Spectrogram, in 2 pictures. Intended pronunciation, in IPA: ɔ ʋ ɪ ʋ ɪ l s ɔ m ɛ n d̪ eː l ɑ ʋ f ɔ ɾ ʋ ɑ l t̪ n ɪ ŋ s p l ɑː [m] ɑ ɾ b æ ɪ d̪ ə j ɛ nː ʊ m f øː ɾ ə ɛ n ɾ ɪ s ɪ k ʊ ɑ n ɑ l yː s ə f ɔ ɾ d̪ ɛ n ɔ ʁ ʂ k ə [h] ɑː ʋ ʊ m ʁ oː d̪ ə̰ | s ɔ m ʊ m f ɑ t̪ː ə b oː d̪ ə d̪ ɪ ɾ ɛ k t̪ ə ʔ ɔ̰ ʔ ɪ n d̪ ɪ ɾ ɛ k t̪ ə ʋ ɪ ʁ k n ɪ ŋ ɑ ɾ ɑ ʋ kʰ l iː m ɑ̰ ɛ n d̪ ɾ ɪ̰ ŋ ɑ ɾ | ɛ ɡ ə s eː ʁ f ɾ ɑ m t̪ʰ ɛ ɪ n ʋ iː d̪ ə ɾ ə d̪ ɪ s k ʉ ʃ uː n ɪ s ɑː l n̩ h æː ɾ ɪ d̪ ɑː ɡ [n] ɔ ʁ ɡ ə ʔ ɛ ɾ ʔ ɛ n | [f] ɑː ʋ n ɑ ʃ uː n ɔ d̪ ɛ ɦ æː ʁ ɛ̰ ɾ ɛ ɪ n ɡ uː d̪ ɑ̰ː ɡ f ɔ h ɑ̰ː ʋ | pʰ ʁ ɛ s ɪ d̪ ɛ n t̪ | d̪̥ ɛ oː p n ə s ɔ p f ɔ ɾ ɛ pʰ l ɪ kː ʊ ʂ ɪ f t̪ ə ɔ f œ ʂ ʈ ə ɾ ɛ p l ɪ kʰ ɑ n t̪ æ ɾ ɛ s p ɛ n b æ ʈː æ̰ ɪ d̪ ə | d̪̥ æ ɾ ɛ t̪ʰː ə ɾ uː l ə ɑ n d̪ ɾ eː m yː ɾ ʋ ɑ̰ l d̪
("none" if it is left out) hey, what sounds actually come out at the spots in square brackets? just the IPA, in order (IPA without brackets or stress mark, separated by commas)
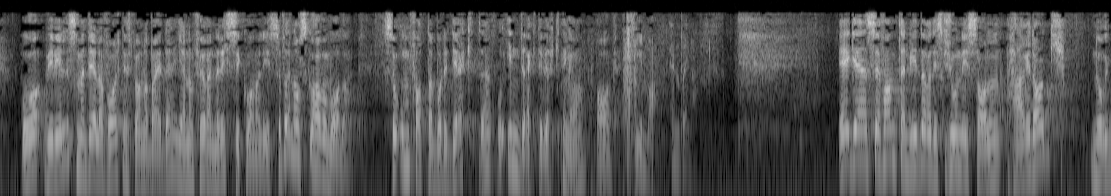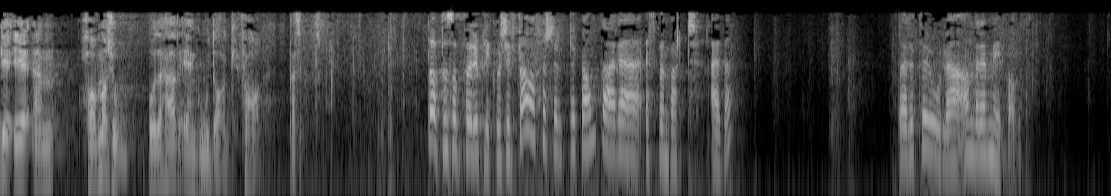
n, h, n, h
